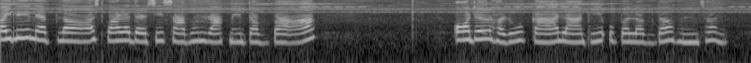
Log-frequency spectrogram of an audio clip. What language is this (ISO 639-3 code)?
nep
